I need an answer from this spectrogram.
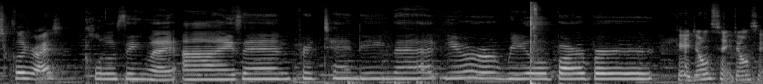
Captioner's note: singsong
